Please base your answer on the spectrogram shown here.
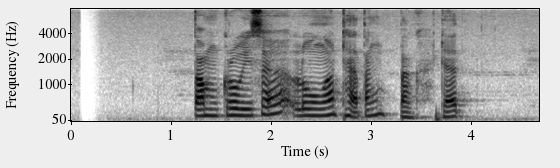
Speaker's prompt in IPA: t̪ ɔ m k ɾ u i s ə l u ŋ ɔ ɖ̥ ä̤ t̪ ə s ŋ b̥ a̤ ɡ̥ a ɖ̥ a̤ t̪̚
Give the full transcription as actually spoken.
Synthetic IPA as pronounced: t̪ ɔ m k ɾ u i s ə l u ŋ ɔ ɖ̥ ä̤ t̪ ə ŋ b̥ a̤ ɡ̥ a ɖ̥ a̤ t̪̚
